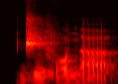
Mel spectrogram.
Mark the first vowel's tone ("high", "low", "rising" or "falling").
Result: low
